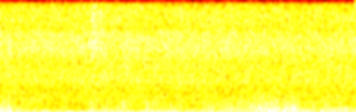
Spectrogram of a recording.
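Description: Low rumbling thunder outdoors with steady wind buffeting the microphone, a continuous deep roll lasting under two seconds with no voices.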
